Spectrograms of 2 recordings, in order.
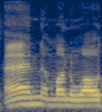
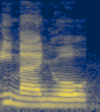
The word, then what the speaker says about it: Anne Manuel: my government name is anne manuel not emmanuel na na um the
